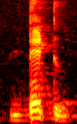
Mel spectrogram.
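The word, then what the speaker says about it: debt: है अपना कर्ज मैं डेट इसको डेट पढ़ते हैं डेट मत padhiyega डीबीटी से बी साइलेंट होता है मेरी बहन परीक्षा पास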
